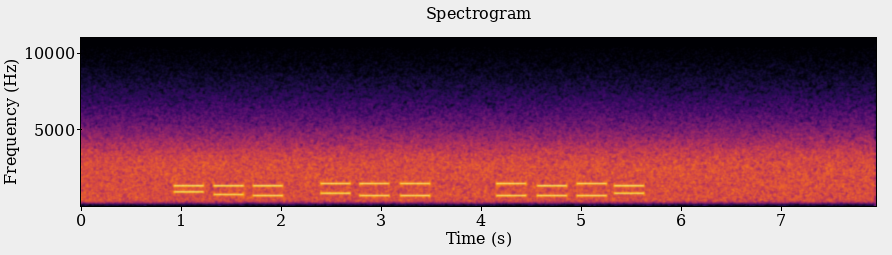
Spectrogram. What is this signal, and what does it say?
DTMF, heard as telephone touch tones, dialled by hand, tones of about 300 ms, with phone line noise. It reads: 052 933 3238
